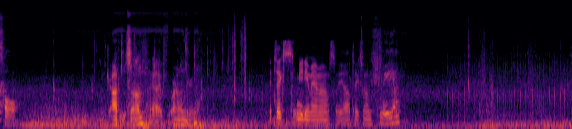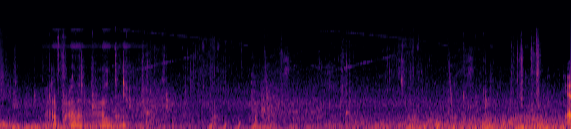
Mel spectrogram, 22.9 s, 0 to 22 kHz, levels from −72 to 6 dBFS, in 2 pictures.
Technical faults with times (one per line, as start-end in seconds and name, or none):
11.67-22.86 section at the wrong speed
